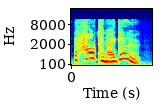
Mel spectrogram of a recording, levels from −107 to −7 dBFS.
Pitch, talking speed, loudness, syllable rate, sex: 305 Hz, 245 wpm, -16 LUFS, 5.2 syllables/s, female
